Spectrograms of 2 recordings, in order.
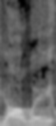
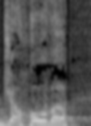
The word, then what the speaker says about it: Yahweh: YHWH, pronounced either as Yahweh or Jehovah.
